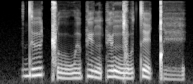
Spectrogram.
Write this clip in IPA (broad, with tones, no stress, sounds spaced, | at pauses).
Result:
d ɨː˦˥ ǁ uː˨˩ w ɨ˨˩˦ pʲ ɨː˥˩ ŋ pʲ ə˞˦˥ ŋ͡ǀ u˨˩˦ t e˥˩ ǃ e̤˨˩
